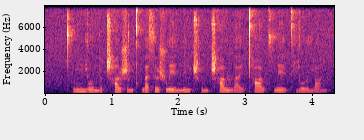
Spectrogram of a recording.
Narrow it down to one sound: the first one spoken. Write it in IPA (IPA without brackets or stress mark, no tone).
t̪ʰ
